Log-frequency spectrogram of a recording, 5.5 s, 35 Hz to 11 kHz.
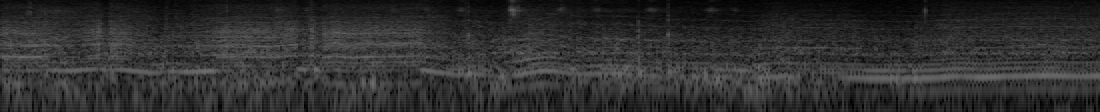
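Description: A race car engine downshifting on track in Forza Motorsport 7: a loud, steady engine drone jumps and dips in pitch as gears change into a corner, with someone talking over it.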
